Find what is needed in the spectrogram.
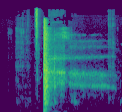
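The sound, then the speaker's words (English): A brand new beer being opened: a quick click, then a sharp, loud crack followed by a bright, ringing fizz that fades over about a second. No one speaks. “Making me open a brand new beer.”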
